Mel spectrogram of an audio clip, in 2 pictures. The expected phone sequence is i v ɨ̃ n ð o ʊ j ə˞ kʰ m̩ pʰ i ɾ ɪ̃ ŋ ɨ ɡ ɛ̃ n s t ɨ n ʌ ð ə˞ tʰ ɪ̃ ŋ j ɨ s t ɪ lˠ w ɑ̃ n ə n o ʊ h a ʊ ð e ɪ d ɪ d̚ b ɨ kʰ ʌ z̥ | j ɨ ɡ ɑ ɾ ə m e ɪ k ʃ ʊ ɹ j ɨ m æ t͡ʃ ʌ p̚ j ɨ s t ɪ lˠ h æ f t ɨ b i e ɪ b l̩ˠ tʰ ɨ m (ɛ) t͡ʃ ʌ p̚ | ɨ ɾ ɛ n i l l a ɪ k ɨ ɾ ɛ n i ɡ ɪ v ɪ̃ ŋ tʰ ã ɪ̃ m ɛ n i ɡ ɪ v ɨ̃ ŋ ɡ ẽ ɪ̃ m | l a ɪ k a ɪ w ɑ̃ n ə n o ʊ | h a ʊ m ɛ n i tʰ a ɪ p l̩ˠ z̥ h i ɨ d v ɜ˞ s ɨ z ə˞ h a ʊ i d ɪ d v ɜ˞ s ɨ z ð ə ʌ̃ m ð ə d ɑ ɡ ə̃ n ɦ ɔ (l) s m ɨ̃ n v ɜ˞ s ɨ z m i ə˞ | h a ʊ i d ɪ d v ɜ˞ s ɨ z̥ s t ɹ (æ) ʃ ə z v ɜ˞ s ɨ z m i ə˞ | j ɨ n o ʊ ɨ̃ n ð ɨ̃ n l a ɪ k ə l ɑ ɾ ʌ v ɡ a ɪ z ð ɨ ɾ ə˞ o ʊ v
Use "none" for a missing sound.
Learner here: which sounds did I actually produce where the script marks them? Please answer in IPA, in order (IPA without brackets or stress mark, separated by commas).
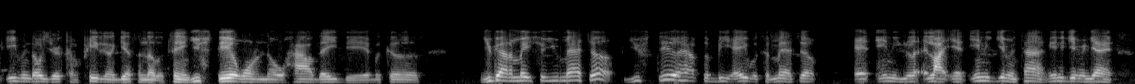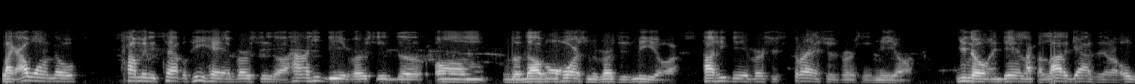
æ, ɹ, æ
